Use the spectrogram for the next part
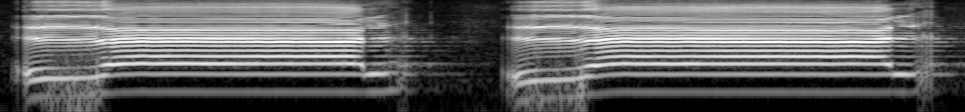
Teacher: اگلے حرف میں کیا ہے، اس کی طرح ہے بالکل جیسے کہ یہاں زبان کی نوک باہر نکالی دانتوں سے، نرمی کے ساتھ ادا کیا، تو یہاں بھی ہم نے دانتوں سے زبان نکال کر نرمی سے ادا کرنا ہے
